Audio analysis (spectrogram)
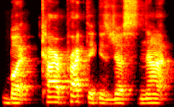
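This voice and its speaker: A man's voice: mid-range voice, a little slow, bright, forceful tone. A young man from Jamaica with a Jamaican accent, a chiropractic student answering interview questions earnestly over a video call from home, with many fillers. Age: young adult. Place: home room, indoors. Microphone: laptop webcam video call. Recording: echoey room on video call.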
